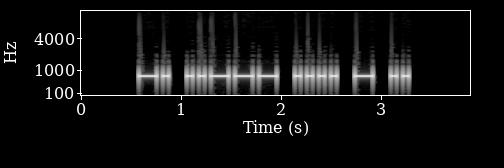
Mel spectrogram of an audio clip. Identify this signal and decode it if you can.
Morse code, heard as a keyed tone, about 24 wpm, 700 Hz. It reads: N2HTI
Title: Speed Racing - USA Call Signs 20wpm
